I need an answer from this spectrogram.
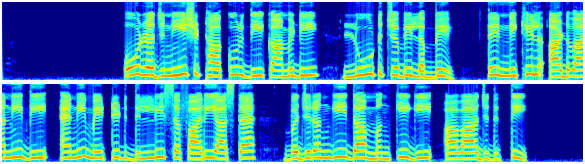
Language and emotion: Dogri, neutral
